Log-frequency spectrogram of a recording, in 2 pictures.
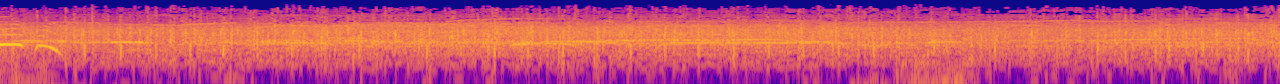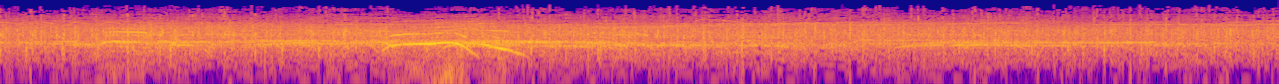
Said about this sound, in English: Walk back off stage now. Looks like they're going to try to get a little more applause out of us before doing another number.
